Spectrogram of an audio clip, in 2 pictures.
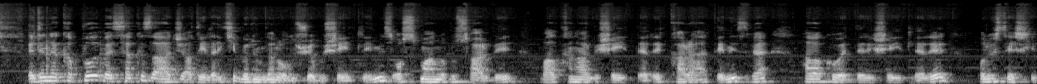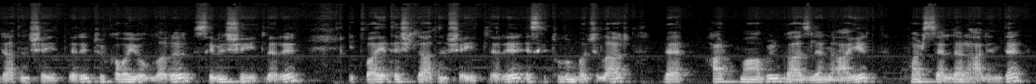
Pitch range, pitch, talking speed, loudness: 110-125 Hz, 115 Hz, 125 wpm, -14 LUFS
